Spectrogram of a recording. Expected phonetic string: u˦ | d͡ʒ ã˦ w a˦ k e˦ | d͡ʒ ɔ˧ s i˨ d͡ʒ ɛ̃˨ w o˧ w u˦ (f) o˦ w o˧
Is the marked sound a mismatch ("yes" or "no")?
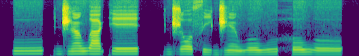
yes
